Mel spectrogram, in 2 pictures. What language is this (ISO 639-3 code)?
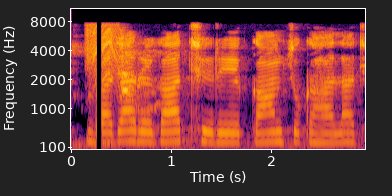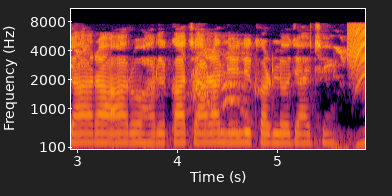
mai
